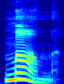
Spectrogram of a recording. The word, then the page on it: mum: mʌ́m; マァム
